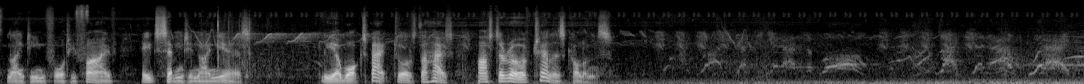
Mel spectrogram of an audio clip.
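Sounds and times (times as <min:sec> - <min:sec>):
speech: 0:00.0 - 0:06.2
people by a swimming pool screaming at a snake in the water: 0:06.6 - 0:10.8.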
